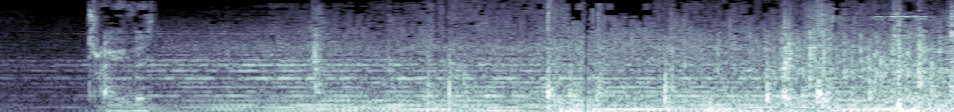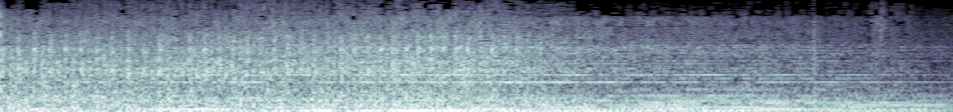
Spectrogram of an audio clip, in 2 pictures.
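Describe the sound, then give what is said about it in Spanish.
A Land Rover engine drones steadily as the vehicle climbs a mountain track in the mountains of Berguín, driven to reach a plane crash site, with a low rumble under frequent rattles, creaks and knocks from the bodywork, loud throughout. “Dijeron que tenían, que les habían informado de que un avión se había estrellado en las montañas de Berguín y que necesitaban requisar nuestro Land Rover para llegar hasta allí.”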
